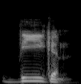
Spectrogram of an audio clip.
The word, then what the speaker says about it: vegan: Okay, so this last one here, Ming Tam, is pronounced vegan.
